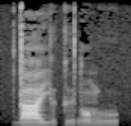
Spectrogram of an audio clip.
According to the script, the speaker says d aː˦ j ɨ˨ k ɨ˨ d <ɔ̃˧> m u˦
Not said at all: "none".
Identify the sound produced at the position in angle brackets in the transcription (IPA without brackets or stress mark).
ɔ̃˧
